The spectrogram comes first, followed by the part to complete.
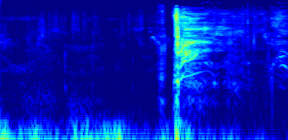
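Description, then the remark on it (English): A horse whinnies once, a sudden bright burst that trails off into a wavering, shaky call lasting about a second, over a low rumbling outdoor background. “That's why I get these horses, because these horses have to go with me and my mule.”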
